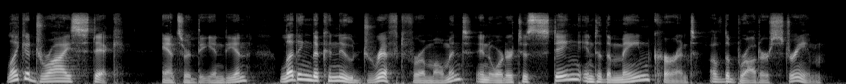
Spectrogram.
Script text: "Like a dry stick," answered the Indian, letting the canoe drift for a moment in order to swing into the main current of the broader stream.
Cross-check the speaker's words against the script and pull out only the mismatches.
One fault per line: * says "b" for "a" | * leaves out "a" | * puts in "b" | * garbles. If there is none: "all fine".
* says "sting" for "swing"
